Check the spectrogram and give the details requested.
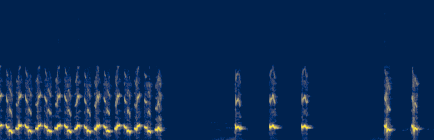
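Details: Male sooty-headed bulbul delivering a fast rolling ropel trill of rapid warbled notes for two seconds, followed by a few spaced single sharp notes.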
